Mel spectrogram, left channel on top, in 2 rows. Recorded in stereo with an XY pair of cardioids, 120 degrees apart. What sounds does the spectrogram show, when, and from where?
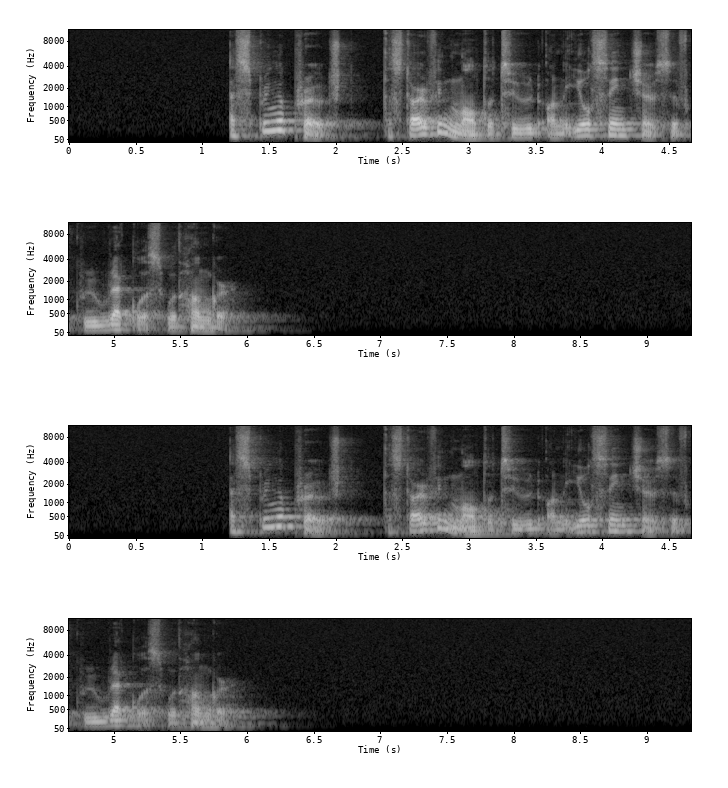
1.2 s a man speaking: 30° left, 0.6 m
